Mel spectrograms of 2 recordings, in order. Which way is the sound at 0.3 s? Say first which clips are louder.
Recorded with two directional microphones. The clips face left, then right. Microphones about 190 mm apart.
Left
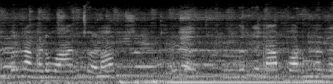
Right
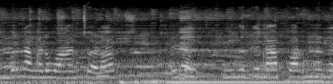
Right 1 dB; 25° right (ahead or behind).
